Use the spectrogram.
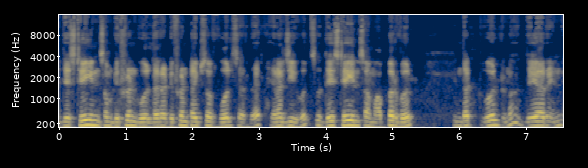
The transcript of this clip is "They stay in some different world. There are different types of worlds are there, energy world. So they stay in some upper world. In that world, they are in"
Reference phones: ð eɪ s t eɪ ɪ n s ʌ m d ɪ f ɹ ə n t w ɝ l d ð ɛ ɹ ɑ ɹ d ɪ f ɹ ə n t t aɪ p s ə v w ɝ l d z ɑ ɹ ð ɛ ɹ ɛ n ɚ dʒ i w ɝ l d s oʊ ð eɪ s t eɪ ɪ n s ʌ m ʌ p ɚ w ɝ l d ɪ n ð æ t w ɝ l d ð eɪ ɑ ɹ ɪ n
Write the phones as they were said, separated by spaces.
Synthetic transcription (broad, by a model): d eɪ s t eɪ ɪ n s ʌ m d ɪ f ɹ ə n t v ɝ l d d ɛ ɹ ɑ ɹ d ɪ f ɹ ə n t t aɪ p s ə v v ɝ l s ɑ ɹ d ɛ ɹ ɛ n ɚ dʒ i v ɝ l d s oʊ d eɪ s t eɪ ɪ n s ʌ m ʌ p ɚ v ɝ l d ɪ n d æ t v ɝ l d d eɪ ɑ ɹ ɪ n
